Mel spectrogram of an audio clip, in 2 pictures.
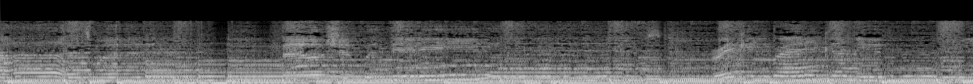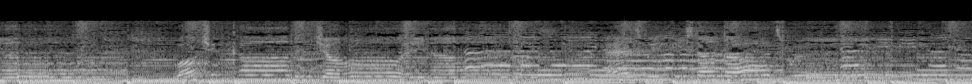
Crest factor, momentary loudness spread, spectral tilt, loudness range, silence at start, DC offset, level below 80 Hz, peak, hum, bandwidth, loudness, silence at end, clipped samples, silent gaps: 12 dB; 2 LU; -6 dB/octave; 1 LU; 0 s; under 0.1%; -22 dBFS; -2 dBFS; none; 8.2 kHz; -16 LUFS; 0 s; under 0.1%; none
